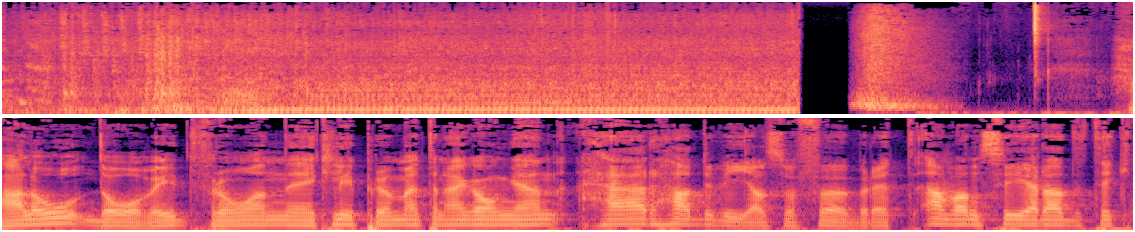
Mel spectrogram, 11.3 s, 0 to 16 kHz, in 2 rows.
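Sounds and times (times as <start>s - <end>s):
small airplane engine primed with a fuel pump starting up and running: 0.0s - 4.0s
speech: 5.6s - 11.3s.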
